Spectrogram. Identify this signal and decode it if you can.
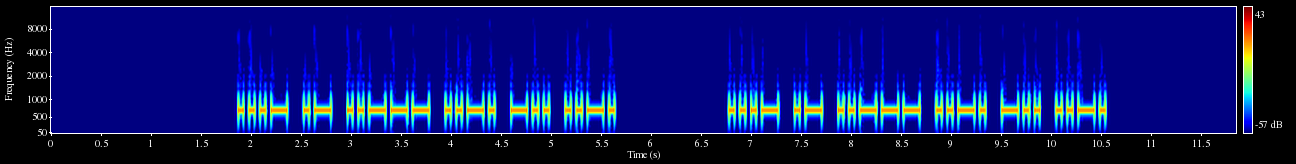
Morse code, heard as a keyed tone, about 22 wpm, 700 Hz. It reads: VA2FDF VA2FDF
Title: DXCC-100 Call Signs - 6 Characters - Repeated 2x - 22wpm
